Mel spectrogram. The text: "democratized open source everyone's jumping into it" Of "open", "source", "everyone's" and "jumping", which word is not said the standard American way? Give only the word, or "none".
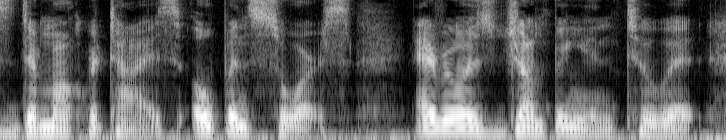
none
